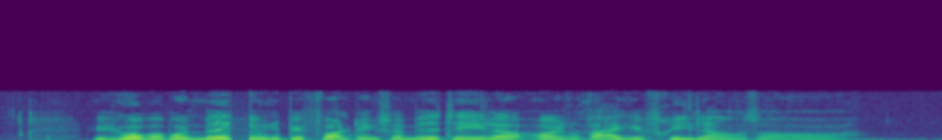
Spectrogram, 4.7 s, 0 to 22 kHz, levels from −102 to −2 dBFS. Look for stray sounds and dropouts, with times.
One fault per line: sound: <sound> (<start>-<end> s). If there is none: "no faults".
sound: dropout (1.2-1.3 s)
